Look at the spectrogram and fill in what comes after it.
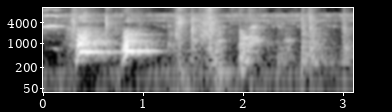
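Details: Leo the German Shepherd barks while being coaxed with a biscuit during command practice; two strong tonal barks open the run, followed by several fainter, breathier barks spaced roughly every half second.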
